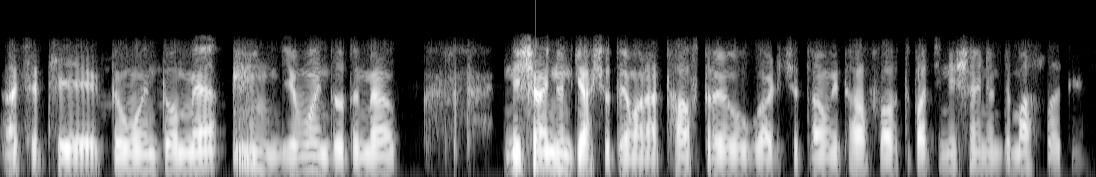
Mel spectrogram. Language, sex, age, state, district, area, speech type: Kashmiri, male, 18-30, Jammu and Kashmir, Ganderbal, rural, conversation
